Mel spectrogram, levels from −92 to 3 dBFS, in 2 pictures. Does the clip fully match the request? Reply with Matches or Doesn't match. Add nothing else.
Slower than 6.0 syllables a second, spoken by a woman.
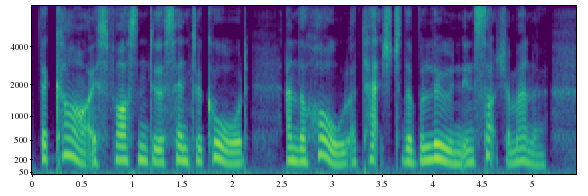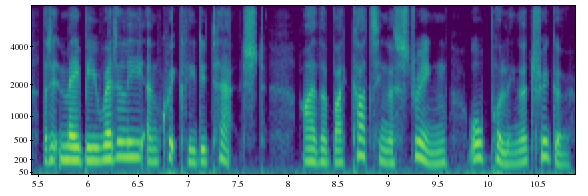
Matches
